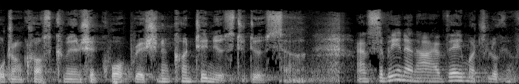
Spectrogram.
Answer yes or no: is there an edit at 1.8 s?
no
